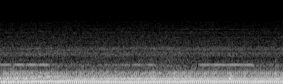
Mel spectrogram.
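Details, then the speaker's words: Salvage-auction convertible with the hood open, exhaust listened to at idle: a steady deep idle with a slight gurgle from the exhaust, and no smoke seen at startup. It is otherwise running normally. "pretty good though. Sounds pretty good. No smoke. I didn't see a cloud of smoke when I started it or anything. I think it's all right."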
